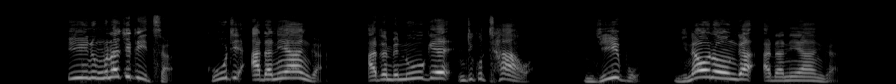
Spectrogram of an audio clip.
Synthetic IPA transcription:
inumunat͡ʃitit͡sʰa̰ | kutiʔaɗanijaŋɡa̰ | at̬ɛmbɛnuk̬ɛndikutʰaːwa̰ | ndip̬ɔ | ndinaɔnɔŋɡaaɗanijaːŋɡa̰

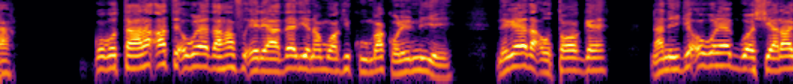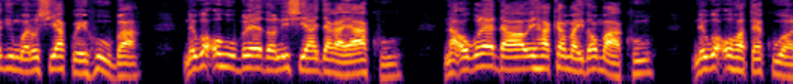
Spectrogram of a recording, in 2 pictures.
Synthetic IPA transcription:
ɣoɣotaːɾaʔateoɣoɾɛðaɦafueɾeaðɛɾiɛnamwak̬ikuːmakoɾenie | neɣɛːðaotɔːɡɛ | naniːŋɡeoɣoɾɛɡwɔɕiaɾaɣimwɛɾoɕjakweɦuːba | neɣwɔʔohuːbeɾɛðɔniɕiad͡ʑaɣajakʰu | naoɣoɾɛdawaweɦakɛmaiðɔmaku | neɣwɔʔoɦɔtɛkuɔɾ

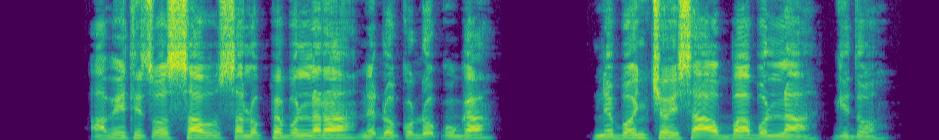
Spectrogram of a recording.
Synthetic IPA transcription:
ʔɐbe̞ːt̪ɪt͡sʼo̞ːsːɐwsɐlɔpːɛbɔlːɐɾɐnɛɗɔkʼːʊɗɔkʼːʊɡɐ | nɛbɔnt͡ʃːɔjsɐːʊbːaːbɔlːɐɡɪd̪ɔ

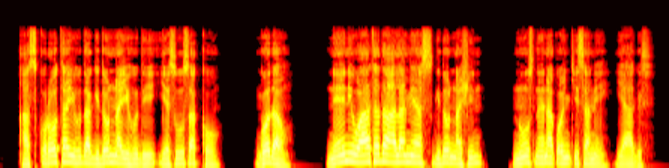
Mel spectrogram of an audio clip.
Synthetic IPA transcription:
ʔɐskʼɔɾo̞ːt̪ɐjʊhʊd̪ɐɡɪd̪ɔnːɐjʊhʊd̪ɪjɛsuːsɐkːɔ | ɡɔd̪ɐw | ne̞ːnɪwaːt̪ɐd̪ɐːlɐmɪjaːsɡɪd̪ɔnːɐʃɪnː | uːsnɛnɐkʼɔnt͡ʃʼːɪsɐnḛːjaːɡɪs

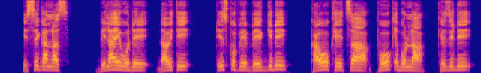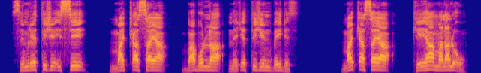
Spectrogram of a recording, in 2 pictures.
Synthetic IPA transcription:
ʔɪsːɪɡɐlːɐs | bɪlɐhɛwɔd̪ɛd̪ɐwɪt̪ɪ | ᶑɪskɔpɛbe̞ːɡːɪd̪ɪ | kɐwɔke̞ːt͡sːaːpo̞ːkʼɛbɔlːɐ | kɛzɪd̪ɪ | sɪmɪɾɛt̪ːɪʃɛɪsːɪ | mɐt͡ʃʼːɐsːɐjɐ | bɐbɔlːɐmɛt͡ʃʼɛt̪ːɪʃ̬ɪnbɛʔɪd̪ɛs | mɐt͡ʃʼːɐsːɐjɐ | ke̞ːhɐmɐlɐlɔʔɔ̰

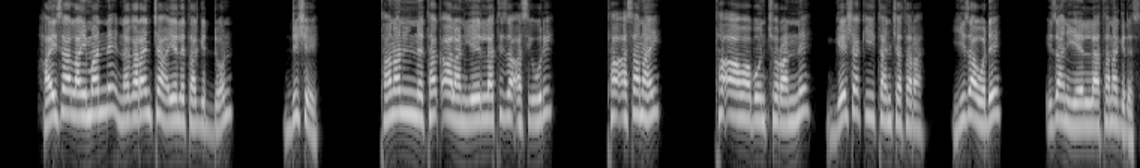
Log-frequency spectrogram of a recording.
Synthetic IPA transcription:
hɐjs̬ɐlɐjmɐnːɛnɐɡɐɾɐnt͡ʃːɐjɛlɛt̪ɐɡɪd̪ːɔn | d̪ɪʃeː | t̪ɐnɐnnːɛt̪ɐkʼaːlɐnje̞ːlːɐt̪ɪzɐɐsɪʊɾɪ | t̪ɐːsɐnɐj | t̪ɐaːwaːbɔnt͡ʃːɔɾɐnːɛ | ɡe̞ːʃːɐkiːt̪ɐnt͡ʃːɐt̪ɐɾɐ | jɪzɐwɔd̪ɛ | ʔɪzɐnjeːlːɐt̪ɐnɐɡɪd̪ɛs

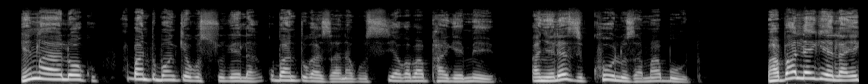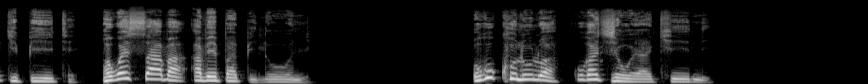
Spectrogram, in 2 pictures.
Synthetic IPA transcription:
ŋɛŋ͡ǁajalokʰu | aβantʼuβɔŋkʼɛɣusuɣɛlaɣuβantʼuɣazanaɣusijaɣwaβapʰaɣɛmɛjɔ | ɣaɲɛlezikʰuluzamaβuːtʰʼɔ̥ | βaβalɛɣɛlaeɡ̥ʱib̥ʱitʰɛ | ŋɔɣwɛsaβaːβɛb̥ʱab̥ʱiloːni | uɣukʰululwaɣuɣad̥ʒ̥ʱiwɔjakʰiːni

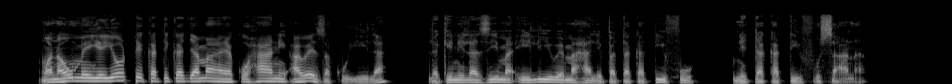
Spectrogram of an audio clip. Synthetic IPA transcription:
mwanaumɛjɛjɔtɛkatikaʄamaːjakuɦaniʔawɛzakuila | lakinilazimaʔiliwɛmaɦalipatakatifu | nitakatifṵsa̰na̰

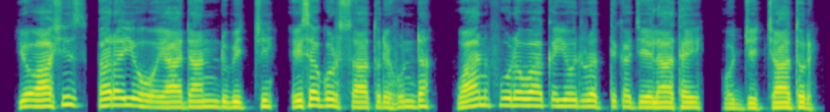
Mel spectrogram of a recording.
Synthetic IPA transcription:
jɔʔaːʃɪsb̥ɐɾɐjɔhojaːd̪aːnd̪ʊbɪt͡ʃːɪ | ɪsɐɡɔɾsaːt̪ʊɾɛɦʊnd̪ɐ | waːnfuːlɐwaːkʼɐjo̞ːd̪ʊɾɐt̪ːɪkʼɐd͡ʒe̞ːlaːt̪ɐʔɛ | hɔd͡ʒːɛt͡ʃːaːt̪ʊɾɛ

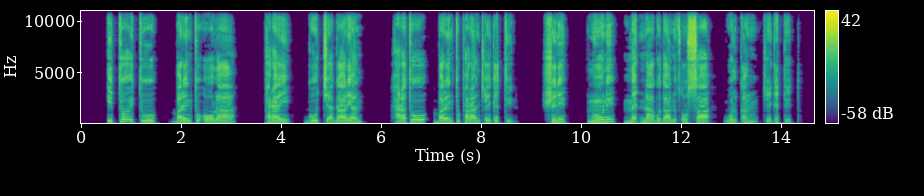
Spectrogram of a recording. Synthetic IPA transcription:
ʔɪt̪ːuːɪt̪ːuː | bɐɾɛnt̪ːʊʔoːlaː | pʰɐɾɐj | ɡoːt͡ʃːɪjaɡaːɾɪjan | hɐɾɐt̪uːbɐɾɛnt̪ːʊpʰɐɾɐnt͡ʃʼeːkʼɛt̪ːḭːn | ʃɪn | nuːnɪmɛɗnaːɡɔd̪aːnʊt͡sʼo̞ːsːaː | wɔlkʼːɐnt͡ʃʼeːkʼɛt̪ːḛːt̪ːɔ̥

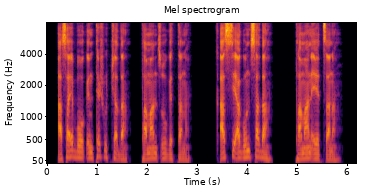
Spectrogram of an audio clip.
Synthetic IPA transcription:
ʔɐsɐjbo̞ːkʼɪnt̪ːɛʃʊt͡ʃːɐd̪ɐ̰ | t̪ɐmɐnt͡sʼuːɡɛt̪ːɐnɐ̰ | kʼɐsːɪɐɡʊnt͡sːɐd̪ɐ | t̪ɐmɐne̞ːt͡sʼːɐnɐ̰

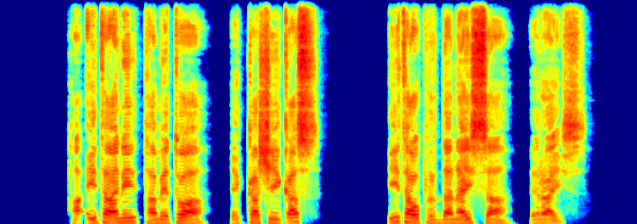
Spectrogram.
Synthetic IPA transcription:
hɐʔɪt̪aːnɪt̪ɐmɛt̪ʊwaː | ɛkːɐʃiːkʼɐs | ʔɪt̪ɐwpɪɾd̪ɐnɐjsːɐ | ɛɾɐjs

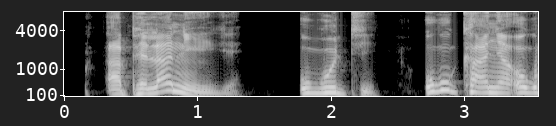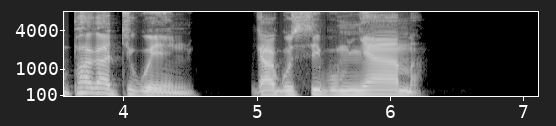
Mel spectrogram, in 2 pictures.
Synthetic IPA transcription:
apʰɛlaniɣɛ | uɣutʰi | uɣukʰaɲaʔoɣupʰaɣatʰiɣwenu | ɣaɣusiβum̩ɲaːma̰

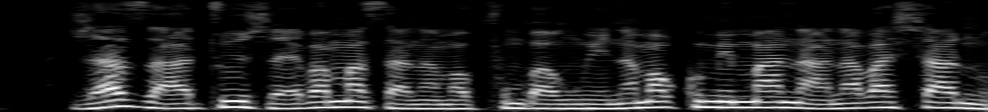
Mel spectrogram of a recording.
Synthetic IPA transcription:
ʐazatuʐaiʋamazanamap͡fumbamwe̞namakumimananaʋaʃaːnu

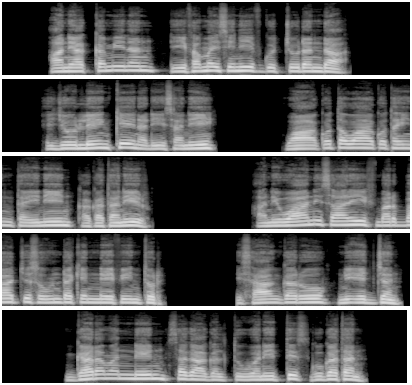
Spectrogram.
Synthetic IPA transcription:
ʔɐnɪɐkːɐmiːnɐnᶑiːfɐmɐɪsɪniːfɡɔt͡ʃːuːd̪ɐnd̪ɐʔɐ | ʔɪd͡ʒo̞ːlːe̞ːŋke̞ːnɐᶑiːsɐniː | waːkʼɔt̪ɐwaːkʼɔt̪ɐhɪnt̪ɐʔɪniːnkɐkɐt̪ɐniːɾʊ | ʔɐnɪwaːnɪsaːniːfbɐɾbaːt͡ʃːɪsʊhʊnd̪ɐkɛnːe̞ːfɪhɪnt̪ʊɾɛ̥ | ʔɪsaːŋɡɐɾuːnɪɛd͡ʒːɐn | ɡɐɾɐmɐnːe̞ːnsɐɡaːɡɐlt̪ʊwːɐniːt̪ːɪsɡʊɡɐt̪ɐn

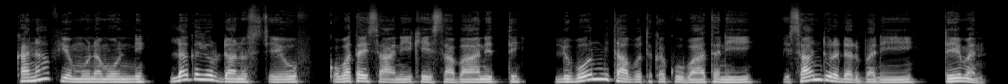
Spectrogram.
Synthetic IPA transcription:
kɐnaːfjɔmːonɐmo̞ːnːɪ | lɐɡɐjɔɾd̪aːnʊst͡ʃʼeːʔuːf | kʼɔbɐt̪ɐɪsaːniːke̞ːsːaːbɐʔɐnɪt̪ːɪ | lʊbo̞ːnːɪt̪aːbɔt̪ɐkɐkuːbaːt̪ɐniː | ɪsaːnd̪ʊɾɐd̪ɐɾbɐniː | d̪̥e̞ːmɐn

